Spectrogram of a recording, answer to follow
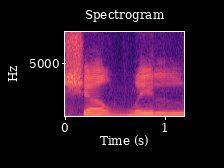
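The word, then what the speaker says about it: شَرِّ: Ri di sini pengucapannya tipis ya. Syarril, ri. Ri. Kalau syarril karena setiap ro yang kasroh dia tipis ya.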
